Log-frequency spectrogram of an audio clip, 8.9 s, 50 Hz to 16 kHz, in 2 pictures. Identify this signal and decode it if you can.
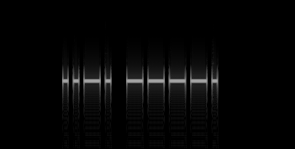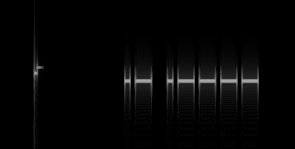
Morse code, heard as a keyed tone, about 15 wpm, 700 Hz. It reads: F 9 A 1
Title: Single-Letter Single-Number 15wpm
